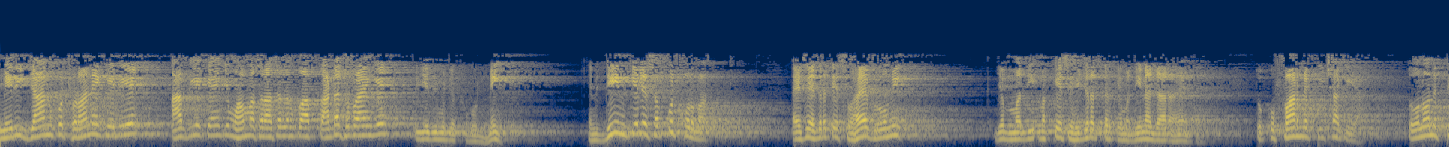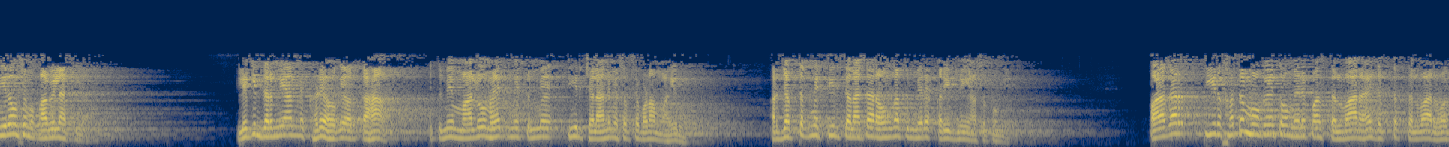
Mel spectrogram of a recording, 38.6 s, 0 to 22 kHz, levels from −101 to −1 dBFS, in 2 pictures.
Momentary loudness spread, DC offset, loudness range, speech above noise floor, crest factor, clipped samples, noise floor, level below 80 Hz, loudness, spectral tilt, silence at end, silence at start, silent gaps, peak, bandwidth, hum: 17 LU; under 0.1%; 4 LU; 60 dB; 20 dB; under 0.1%; -80 dBFS; -64 dBFS; -19 LUFS; -1 dB/octave; 0 s; 0 s; none; 0 dBFS; 6 kHz; none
